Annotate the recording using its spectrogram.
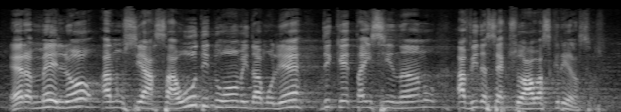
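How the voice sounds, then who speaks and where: Noticeable background noise sits behind a man speaking at a moderate pace with hardly any pauses. His pitch is high, with ordinary variation. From Brazil, near Luziânia (Goiás). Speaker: audience member. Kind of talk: audience testimony.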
